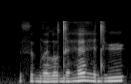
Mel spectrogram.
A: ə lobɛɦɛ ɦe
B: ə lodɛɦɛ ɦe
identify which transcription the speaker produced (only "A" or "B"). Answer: B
